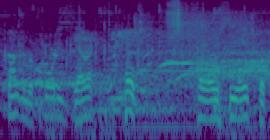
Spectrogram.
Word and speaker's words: Koch: K-O-C-H, but pronounced Koch.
